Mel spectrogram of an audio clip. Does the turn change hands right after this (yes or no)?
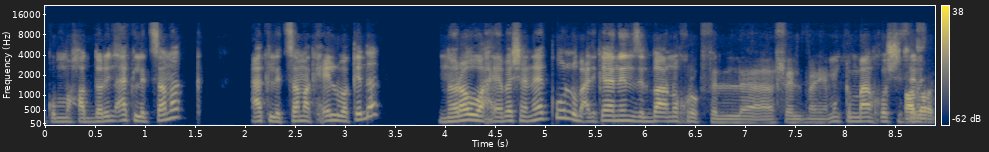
yes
